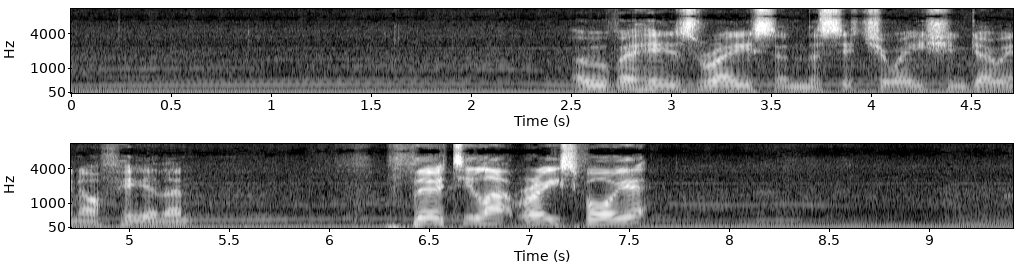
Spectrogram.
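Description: A racing car engine hums steadily at high revs.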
